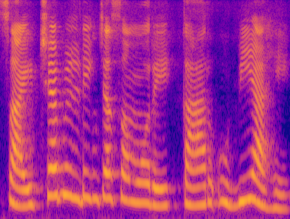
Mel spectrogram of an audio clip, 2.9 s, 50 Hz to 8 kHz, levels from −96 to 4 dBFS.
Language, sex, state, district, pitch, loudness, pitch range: Marathi, female, Maharashtra, Gondia, 275 Hz, -19 LUFS, 245-330 Hz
